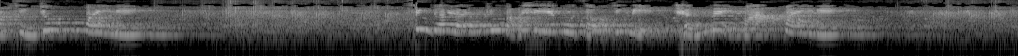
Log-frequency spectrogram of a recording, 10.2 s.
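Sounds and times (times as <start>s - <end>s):
speech: 0.2s - 1.6s, 4.2s - 8.6s
audience applause: 1.8s - 4.1s, 9.0s - 10.1s.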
